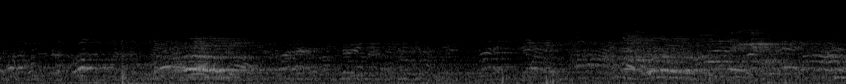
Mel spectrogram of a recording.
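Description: Indistinct voices of several people in a large sports hall, with a couple of short dull thuds.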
